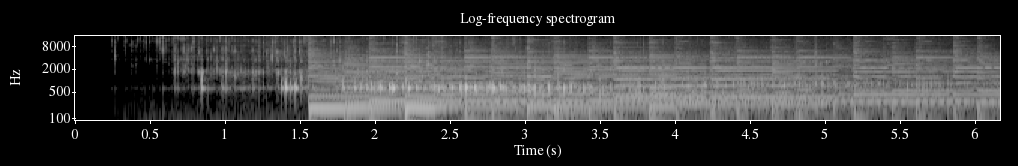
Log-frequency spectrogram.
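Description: Liquid pouring, then instrumental intro music that starts about a second and a half in and carries on, the pouring continuing faintly under the first few seconds of it.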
